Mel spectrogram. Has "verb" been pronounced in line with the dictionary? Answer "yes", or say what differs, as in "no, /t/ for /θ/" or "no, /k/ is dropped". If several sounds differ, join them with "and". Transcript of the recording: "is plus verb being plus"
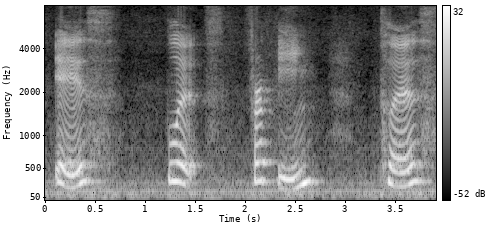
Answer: no, /f/ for /v/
